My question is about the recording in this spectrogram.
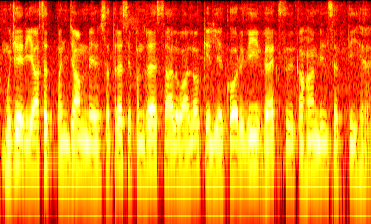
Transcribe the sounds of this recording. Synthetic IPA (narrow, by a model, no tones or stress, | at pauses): mʊd͡ʒʱeɾijaːsət̪̚pɐ̃ɲd͡ʒaːbmẽsɐt̪ɾɛsepɐ̃nd̪ɾɛɦsaːlʋaːlõkeliekɔːɾʋiʋɛːkskɐɦãmɪlsɐkt̪iɦɛː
